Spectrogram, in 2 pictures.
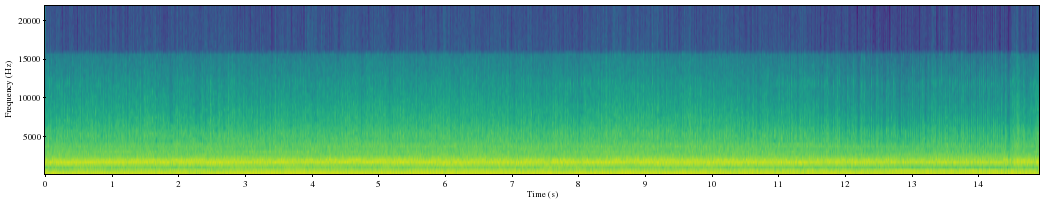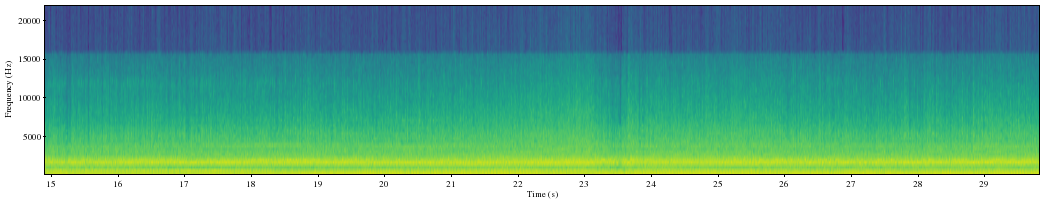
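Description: Kawasaki Z800's inline-four engine running under way, heard from a camera mounted on the bike, its pitch stepping up and down with throttle and gear changes. It dips sharply about halfway through and again about three-quarters of the way in.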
